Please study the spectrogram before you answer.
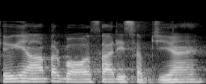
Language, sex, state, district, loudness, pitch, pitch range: Hindi, male, Uttar Pradesh, Lucknow, -12 LUFS, 120 Hz, 115-130 Hz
